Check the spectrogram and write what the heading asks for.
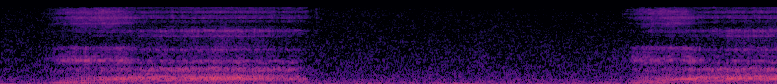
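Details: Adult man (dad) snoring during sleep: two long, rasping snores on inhalation separated by a quiet pause.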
